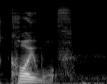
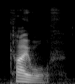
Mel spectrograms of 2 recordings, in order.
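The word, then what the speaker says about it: coywolf: they're known as now David Suzuki mispronounces it as koi wolf no if you're going to say coyote you say Kai wolf and I do my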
